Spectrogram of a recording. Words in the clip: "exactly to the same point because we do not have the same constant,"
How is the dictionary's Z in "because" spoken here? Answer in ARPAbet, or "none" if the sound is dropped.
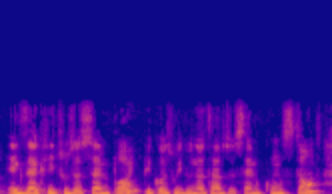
Z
